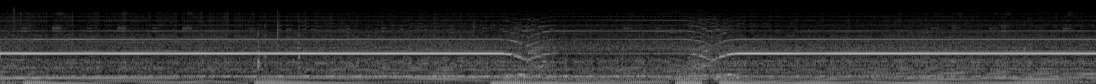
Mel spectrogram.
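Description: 3D printer's stepper motors whining at a steady high pitch as the print head lays down the first layer, over the steady whir of the hotend fan. About five seconds in the whine slides down and drops away as the moves slow, and about two seconds later it slides back up to the same pitch.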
